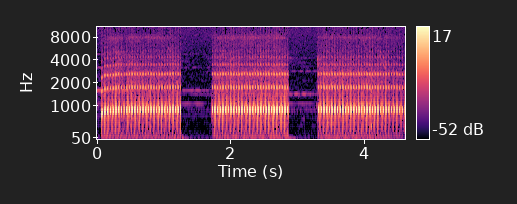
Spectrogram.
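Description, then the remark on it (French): The electric bell of an early radio receiving apparatus with an antenna rings loudly in three long, rattling bursts, each about a second and a half, separated by short pauses, with a harsh metallic buzzing tone and no voices. “s'approcha d'un appareil à l'aspect insolite, doté d'une antenne et d'une sonnerie électrique.”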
